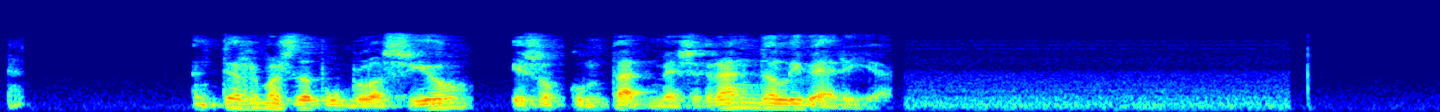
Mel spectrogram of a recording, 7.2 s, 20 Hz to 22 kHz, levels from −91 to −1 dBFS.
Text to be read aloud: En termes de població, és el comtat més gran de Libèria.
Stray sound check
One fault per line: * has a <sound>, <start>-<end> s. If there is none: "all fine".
all fine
